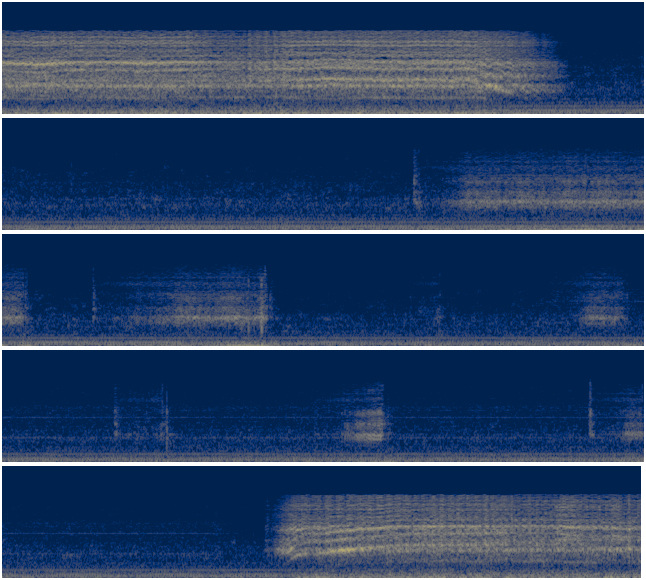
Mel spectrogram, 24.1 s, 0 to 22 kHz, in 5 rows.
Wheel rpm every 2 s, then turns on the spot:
160, 140, 0, 0, 20, 10, 0, 10, 10, 0, 30, 150.
8-12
